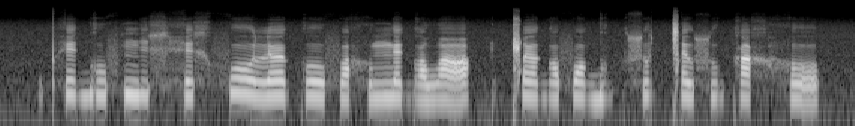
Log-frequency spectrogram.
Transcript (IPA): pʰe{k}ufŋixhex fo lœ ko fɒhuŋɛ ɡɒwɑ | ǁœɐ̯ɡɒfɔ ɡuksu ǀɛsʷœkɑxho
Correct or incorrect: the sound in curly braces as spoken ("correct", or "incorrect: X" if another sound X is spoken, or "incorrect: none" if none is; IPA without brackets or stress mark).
incorrect: ɡ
